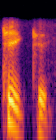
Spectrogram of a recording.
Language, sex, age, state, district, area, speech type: Urdu, male, 30-45, Bihar, Saharsa, rural, conversation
